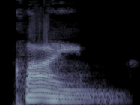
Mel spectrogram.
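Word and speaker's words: climb: eh mais uma é clim clim também não tem o som do B no final clim eh temos mais um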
